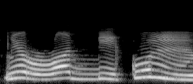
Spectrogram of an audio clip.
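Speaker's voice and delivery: "Mir rabbikum" drawn out slowly with a long held "mir"; slow tajwid demo. Shown as a demonstration. Teacher slowly demonstrating recitation to a student, drawn out. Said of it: "mim sukun bertemu huruf ro".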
